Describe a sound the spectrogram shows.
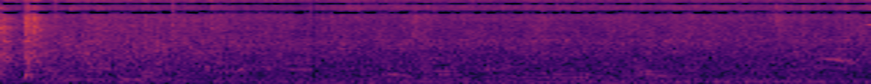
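Water gushes from a hose into a large metal pot.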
